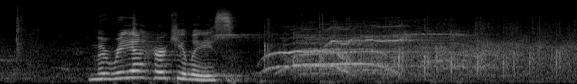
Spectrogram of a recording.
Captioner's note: crowd applauding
